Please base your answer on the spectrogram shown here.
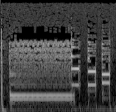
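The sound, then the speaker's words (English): Telephone keypad dialing tones: one long, steady tone followed by a few short, evenly pitched beeps, loud and clear, with no voices. “It's ringing now. Trying to call the Harry Potter line.”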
